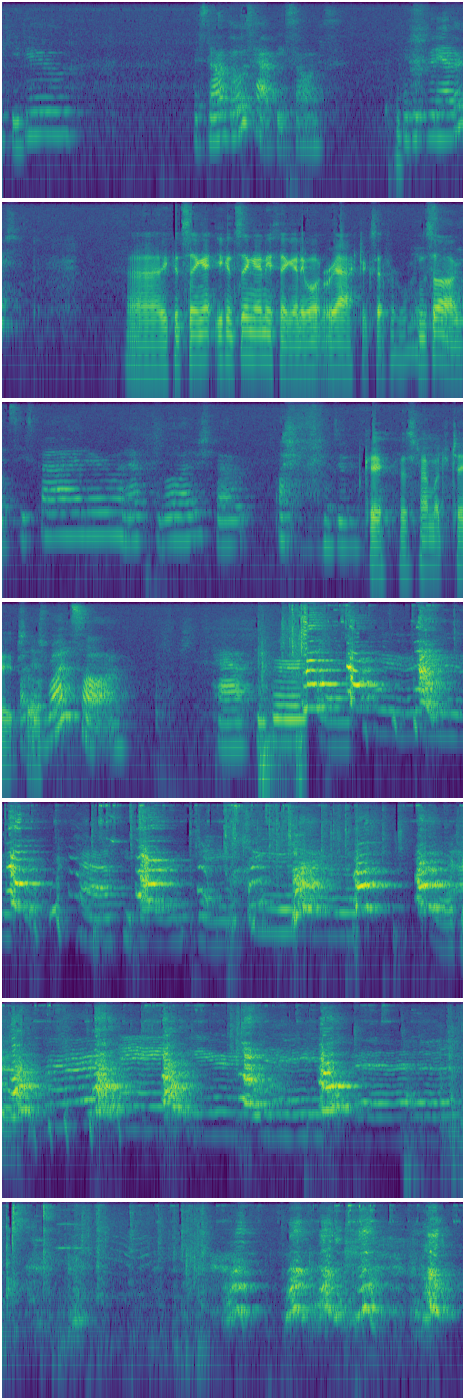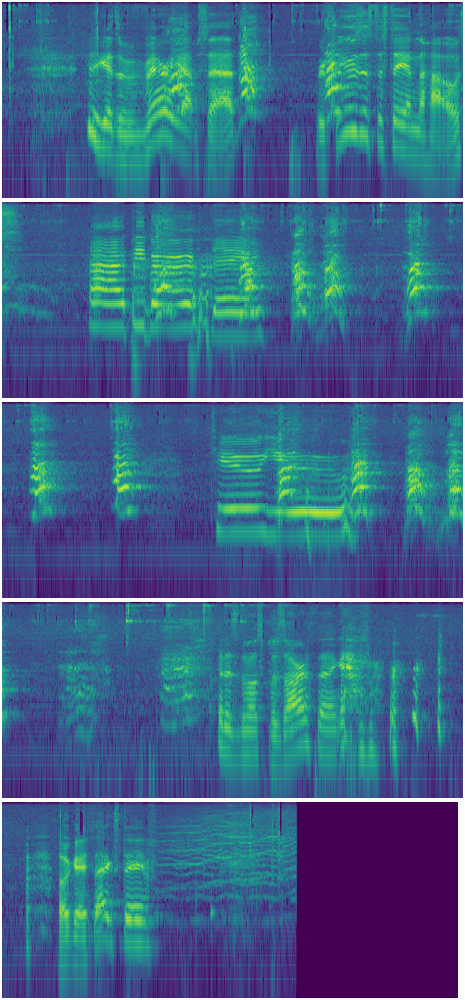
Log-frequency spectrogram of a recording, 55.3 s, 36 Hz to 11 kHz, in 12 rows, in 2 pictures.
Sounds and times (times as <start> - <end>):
Bow-wow: 16.8 - 18.9, 21.4 - 26.6, 29.9 - 32.2, 33.9 - 35.8, 39.3 - 41.2, 41.8 - 43.0.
